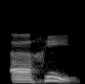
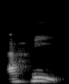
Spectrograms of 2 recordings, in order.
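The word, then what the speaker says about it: أخي: Akhi. Ya. Khi. Ya. Pelafalan huruf kho pun harus tepat. Ya. Kayak misalnya untuk menyebut misalnya ahi. Ahi. Kan nggak seperti itu pelafalan ahi.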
